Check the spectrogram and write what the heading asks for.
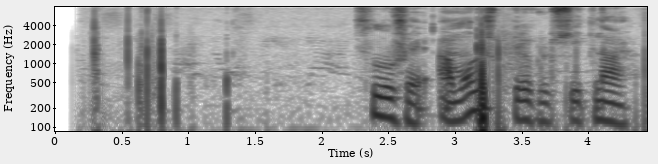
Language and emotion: Russian, neutral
